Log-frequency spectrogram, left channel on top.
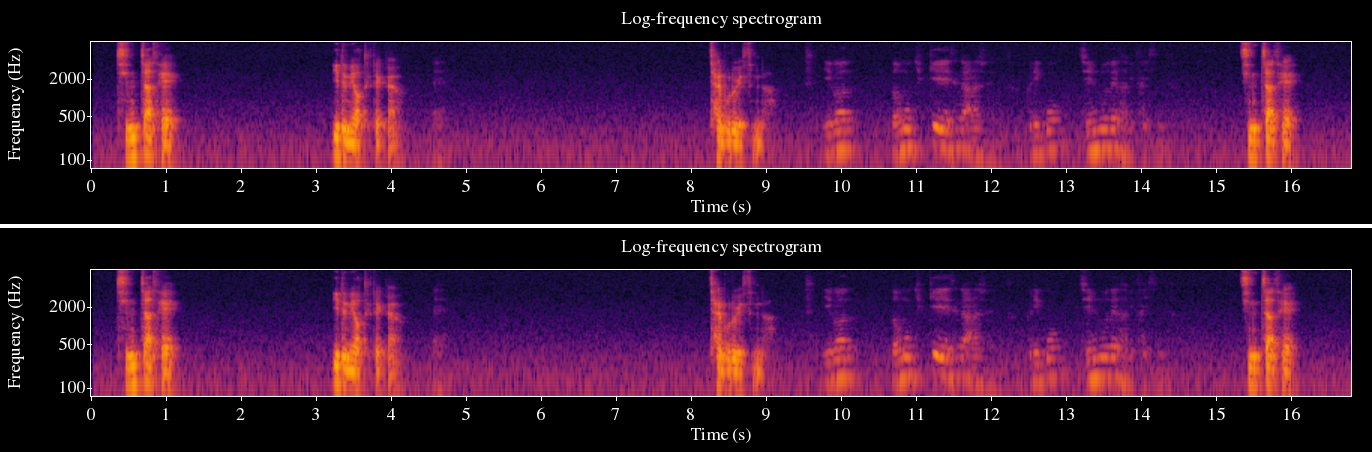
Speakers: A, on the left; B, on the right.
A: 진짜 새. 이름이 어떻게 될까요?
B: 네.
A: 잘 모르겠습니다.
B: 이건 너무 깊게 생각 안 하셔도 됩니다. 그리고 질문에 답이 다 있습니다.
A: 진짜 새.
